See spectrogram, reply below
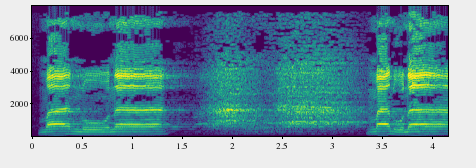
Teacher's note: Menampakkan dhammahnya. Menampakkan aslinya la ta'manu. Namun dhammahnya tidak sempurna satu harakah, ya. sudah terpotong. · Term: ikhtilas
